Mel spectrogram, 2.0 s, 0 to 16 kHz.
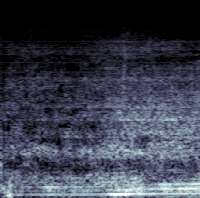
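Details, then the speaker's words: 1965 Ford Mustang V8 (mostly original), not run in over two years, after fuel pump replacement, Seafoam, fixing leaks and adjusting air-fuel mixture: deep burble revs smoothly and holds steady without stumbling or popping; normal revving. "oh man night and day a little seafoam through there fix those couple of leaks adjusting the air fuel"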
